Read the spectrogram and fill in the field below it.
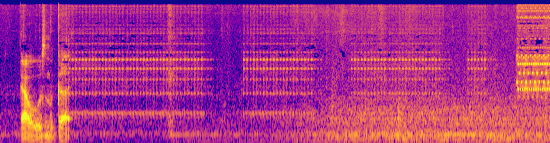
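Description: A video game plays rapid, chattering electronic beeps.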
